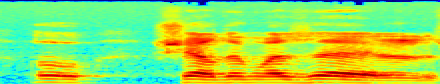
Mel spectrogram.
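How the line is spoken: Young girl exclaiming. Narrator (French): s'écria la jeune fille

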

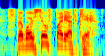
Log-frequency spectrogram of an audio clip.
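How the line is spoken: Loud shout again. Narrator (Russian): вновь громко выкрикнул

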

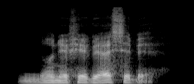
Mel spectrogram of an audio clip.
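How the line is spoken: Wary mutter. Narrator (Russian): Пробормотал он с опаской

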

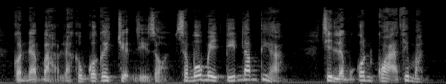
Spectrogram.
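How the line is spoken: Angry snapping. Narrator (Vietnamese): Chứng kiến sự cuồng trí của bố mình, Chí sôi máu, gã liền gắt

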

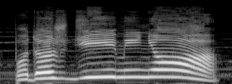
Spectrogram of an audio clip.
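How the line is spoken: Shouted. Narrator (Russian): закричал Авий

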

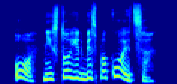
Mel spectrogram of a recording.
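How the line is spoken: Exclaimed. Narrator (Russian): воскликнул щебневый воин

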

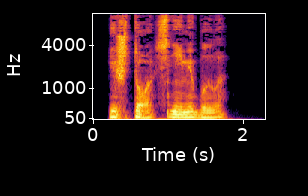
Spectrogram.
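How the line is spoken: Quiet, fearful question. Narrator (Russian): тихо спросила Эрса, боясь в ответ услышать вполне простой и очевидный ответ

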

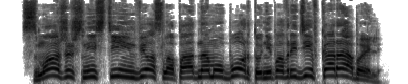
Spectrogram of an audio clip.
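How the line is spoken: Shouted. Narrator (Russian): Крикнул

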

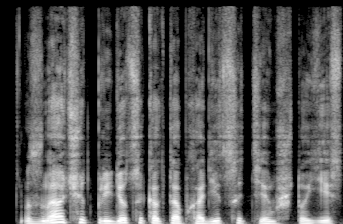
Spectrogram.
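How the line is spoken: Unexpectedly calm summary. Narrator (Russian): неожиданно спокойно подвела итог принцесса

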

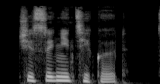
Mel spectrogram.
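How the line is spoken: Calm. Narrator (Russian): спокойно сказала я

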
